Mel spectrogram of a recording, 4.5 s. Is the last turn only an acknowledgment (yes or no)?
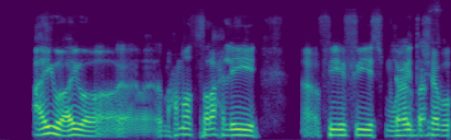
yes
